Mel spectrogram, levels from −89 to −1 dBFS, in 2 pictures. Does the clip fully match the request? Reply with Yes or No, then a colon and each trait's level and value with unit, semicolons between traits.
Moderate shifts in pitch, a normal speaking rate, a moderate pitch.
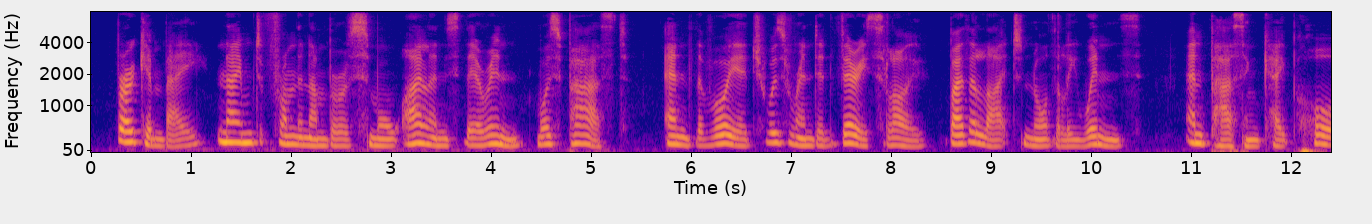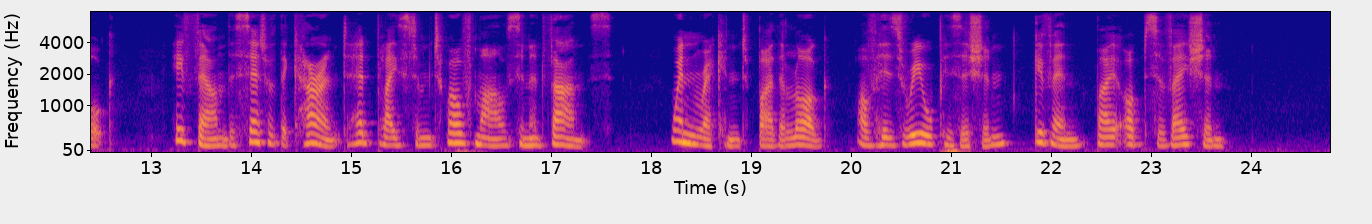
No: average, 4.8 semitones; slow, 130 wpm; medium, 160 Hz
